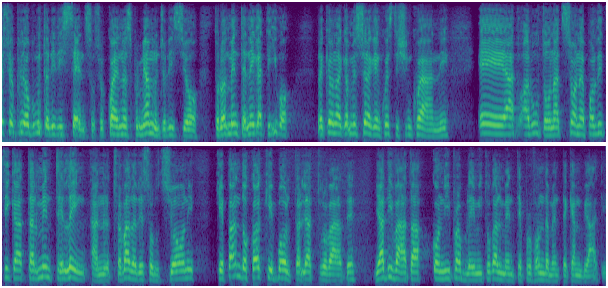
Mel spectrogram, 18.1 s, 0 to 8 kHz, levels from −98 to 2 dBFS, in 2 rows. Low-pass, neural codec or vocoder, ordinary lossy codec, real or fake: none; codec, 16 kHz, 0.4 kbps, LongCat-Audio-Codec; none; fake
